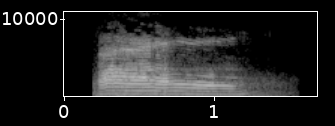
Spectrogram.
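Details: Odd-eyed cat indoors on a hot summer day gives one clear, high meow lasting just over a second, strong at first, then fading slowly with a slight upward turn at the end; the room is otherwise quiet.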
